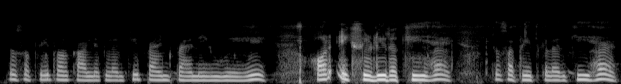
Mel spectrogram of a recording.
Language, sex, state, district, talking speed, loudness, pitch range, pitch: Hindi, female, Madhya Pradesh, Bhopal, 195 wpm, -19 LUFS, 195-225 Hz, 210 Hz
